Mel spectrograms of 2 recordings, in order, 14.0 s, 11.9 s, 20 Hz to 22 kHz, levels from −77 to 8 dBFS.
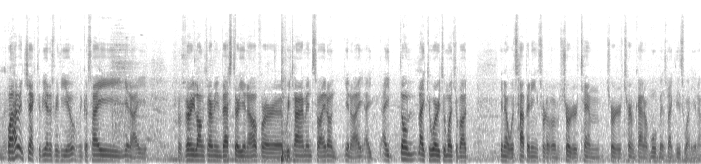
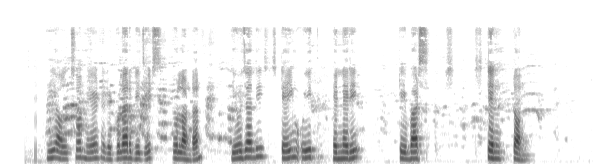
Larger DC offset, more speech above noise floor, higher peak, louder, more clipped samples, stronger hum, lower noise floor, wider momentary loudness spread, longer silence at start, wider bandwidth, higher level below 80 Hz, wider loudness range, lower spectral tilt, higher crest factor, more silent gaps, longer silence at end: neither; second, 21 dB vs 47 dB; first, 0 dBFS vs -6 dBFS; first, -19 LUFS vs -24 LUFS; neither; neither; second, -40 dBFS vs -71 dBFS; second, 11 LU vs 15 LU; second, 0 s vs 0.95 s; first, 15.5 kHz vs 11.5 kHz; about the same, -64 dBFS vs -62 dBFS; first, 5 LU vs 2 LU; about the same, -5.5 dB/octave vs -6 dB/octave; about the same, 20 dB vs 20 dB; neither; second, 0 s vs 1.1 s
